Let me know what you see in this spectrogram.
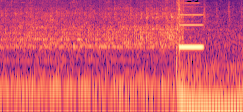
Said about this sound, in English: This loud truck.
